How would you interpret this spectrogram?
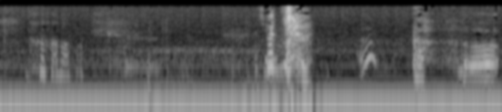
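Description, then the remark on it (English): A sharp sneeze bursts out around the middle, surrounded by brief vocal sounds and a faint steady background hum. “Achoo. Bless you.”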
